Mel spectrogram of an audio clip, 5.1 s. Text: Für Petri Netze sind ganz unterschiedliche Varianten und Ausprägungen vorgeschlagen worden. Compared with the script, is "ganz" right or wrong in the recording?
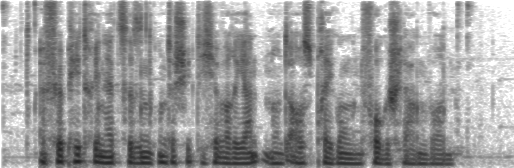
wrong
